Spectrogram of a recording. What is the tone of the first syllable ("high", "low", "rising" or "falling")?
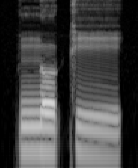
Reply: low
